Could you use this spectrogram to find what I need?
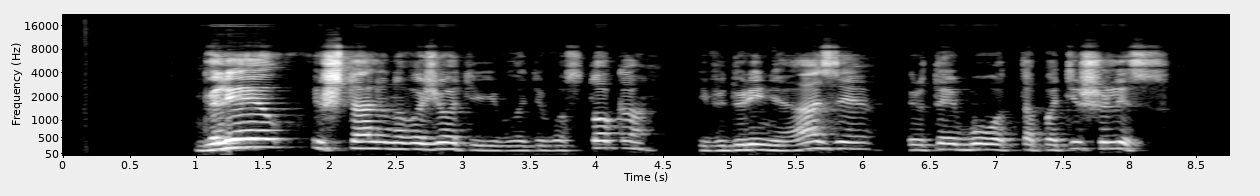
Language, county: Lithuanian, Vilnius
